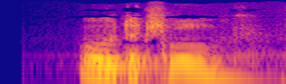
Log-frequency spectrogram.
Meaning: 1. attacker (someone who attacks) 2. attacker, forward 3. forward 4. back
- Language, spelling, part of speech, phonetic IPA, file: Czech, útočník, noun, [ˈuːtot͡ʃɲiːk], Cs-útočník.oga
